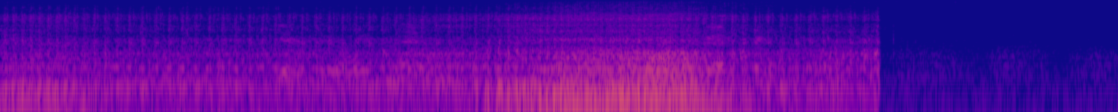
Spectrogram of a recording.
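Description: Small boat outboard motor running with a fast, even putter, growing louder for a second or so past the middle, then cutting off suddenly near the end.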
